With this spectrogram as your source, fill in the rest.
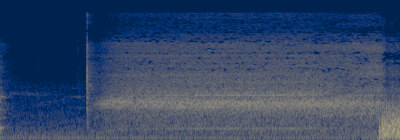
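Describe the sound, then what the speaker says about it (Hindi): A hair dryer blowing heat onto a telephone ringer for an electronics experiment switches on with a click and runs as a steady, close whooshing drone with a faint motor hum. "तो चलिए अभी हेयर ड्रायर से ट्राई करते हैं हीट पहुंचा के"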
